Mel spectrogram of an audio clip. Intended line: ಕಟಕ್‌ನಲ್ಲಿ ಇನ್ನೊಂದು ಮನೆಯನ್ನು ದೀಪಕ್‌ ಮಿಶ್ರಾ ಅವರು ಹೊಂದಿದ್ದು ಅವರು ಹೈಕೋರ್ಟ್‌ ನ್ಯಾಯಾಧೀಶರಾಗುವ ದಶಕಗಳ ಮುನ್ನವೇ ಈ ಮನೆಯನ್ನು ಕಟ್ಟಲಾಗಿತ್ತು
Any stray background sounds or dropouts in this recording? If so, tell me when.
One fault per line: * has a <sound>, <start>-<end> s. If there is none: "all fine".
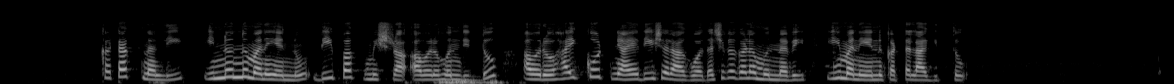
all fine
